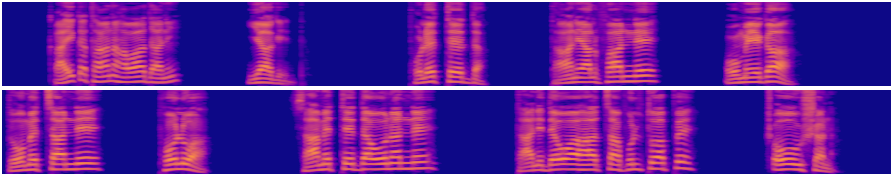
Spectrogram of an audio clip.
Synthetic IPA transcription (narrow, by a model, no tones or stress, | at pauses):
kʼɐjkɐt̪aːnɐɦɐwaːd̪ɐn | jaːɡe̞̰ːd̪ːɐ̥ | pʰɔlɛt̪ːe̞ːd̪ːɐ̰ | t̪a̰ːnɪɐlfaːnːɛ | ɔme̞ːɡaː | d̪̥o̞ːmɛt͡sːaːnːɛ | pʰɔlʊwa̰ː | saːmɛt̪ːe̞ːd̪ːɐo̞ːnɐnːɛ | t̪aːnɪd̪ɛʔɔwaːhaːt͡sːaːfʊlt̪ːʊwaːpːɛ | t͡ʃʼo̞ːʊʃːɐnɐ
